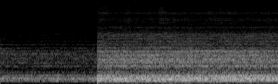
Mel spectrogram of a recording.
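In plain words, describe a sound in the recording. A forge roars steadily.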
